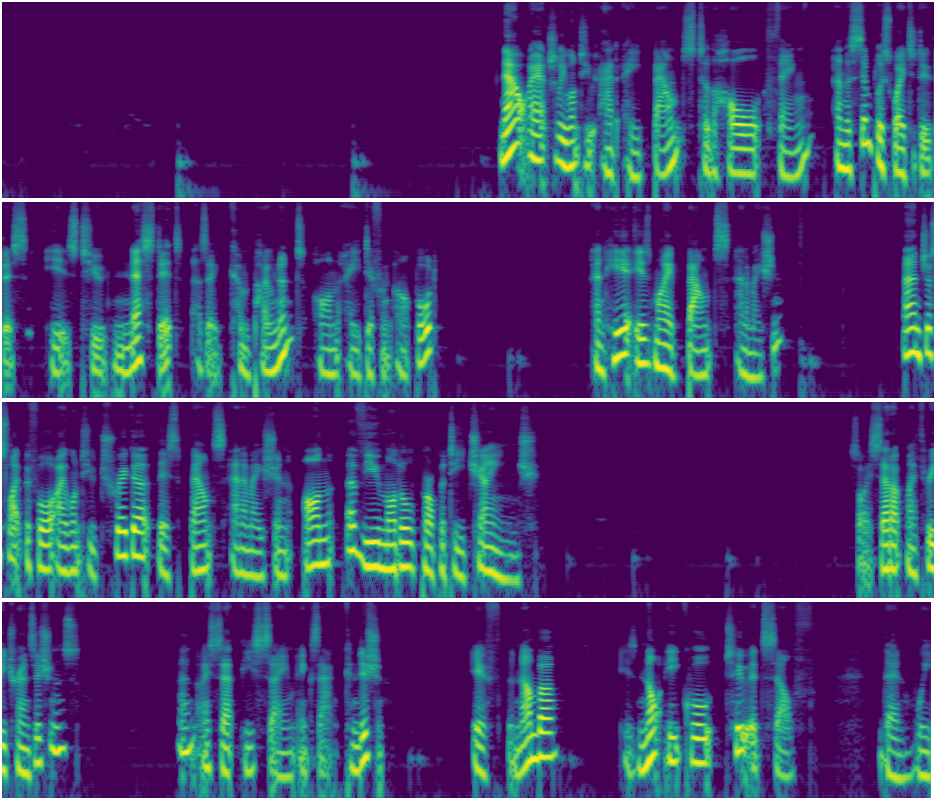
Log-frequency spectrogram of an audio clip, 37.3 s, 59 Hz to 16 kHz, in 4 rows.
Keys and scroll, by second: 1.7 Up, 3.5 Up, 15.7 space, 17.3 space.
